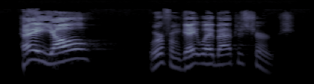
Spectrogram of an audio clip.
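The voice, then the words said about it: Put-on country accent. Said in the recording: “That country accent.”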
